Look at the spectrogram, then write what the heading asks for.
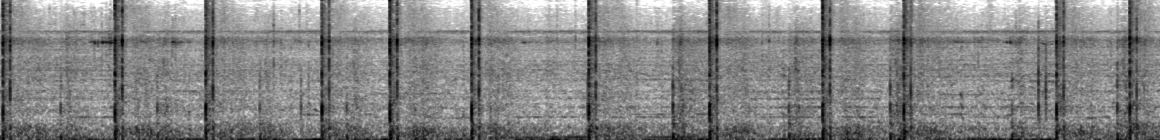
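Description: Fireworks display: aerial shells bursting in a continuous barrage, sharp bangs about once a second over a steady low rumble.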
